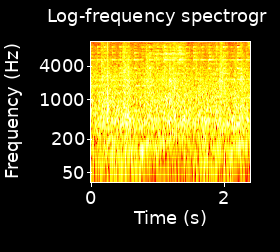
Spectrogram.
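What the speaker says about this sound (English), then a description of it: "Hell of a time for a train." Train passing in the Saints Row video game, a steady, loud, continuous rumble of rolling rail cars with dense low-end roar and no clear horn, sustained evenly throughout.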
